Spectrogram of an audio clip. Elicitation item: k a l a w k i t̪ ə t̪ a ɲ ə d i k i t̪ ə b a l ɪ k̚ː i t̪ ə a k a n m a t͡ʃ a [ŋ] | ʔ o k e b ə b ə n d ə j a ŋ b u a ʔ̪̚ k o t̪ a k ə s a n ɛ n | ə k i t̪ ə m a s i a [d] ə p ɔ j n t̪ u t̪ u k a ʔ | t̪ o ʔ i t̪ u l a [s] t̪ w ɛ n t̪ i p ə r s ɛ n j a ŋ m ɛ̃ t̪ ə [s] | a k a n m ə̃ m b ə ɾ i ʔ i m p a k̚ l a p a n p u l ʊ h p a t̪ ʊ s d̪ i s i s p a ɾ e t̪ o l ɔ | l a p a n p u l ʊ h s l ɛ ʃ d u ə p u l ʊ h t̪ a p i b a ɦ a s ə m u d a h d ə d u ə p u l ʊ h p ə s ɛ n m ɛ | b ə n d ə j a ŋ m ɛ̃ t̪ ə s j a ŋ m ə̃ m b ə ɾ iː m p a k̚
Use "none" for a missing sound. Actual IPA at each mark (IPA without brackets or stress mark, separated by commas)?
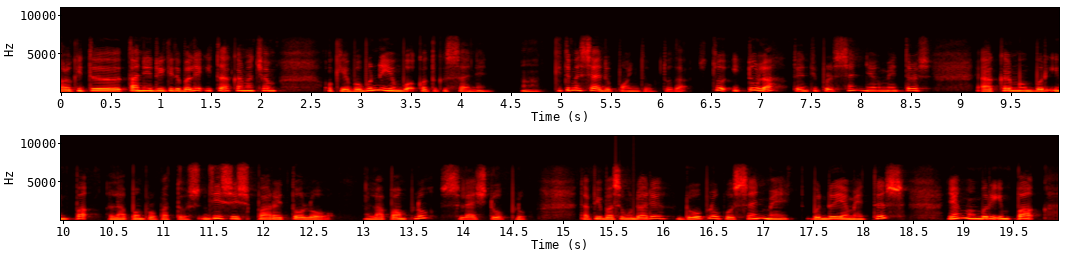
m, d, h, s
